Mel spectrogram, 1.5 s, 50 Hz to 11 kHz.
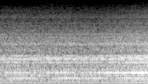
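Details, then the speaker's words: COMAU robot controller first powered from a home-built 480 V three-phase supply, brief 5 A pulse: steady even whoosh with constant tones, no rattle or rubbing; controller fans running normally. "I heard the fans kick on the controller. So that means it's happy."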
